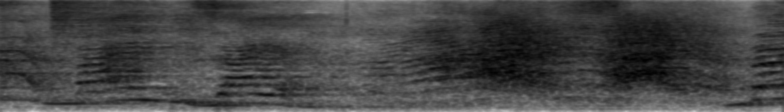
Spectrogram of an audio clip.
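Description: A young woman sings along into a microphone.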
